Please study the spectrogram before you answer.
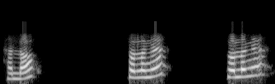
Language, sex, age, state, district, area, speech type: Tamil, female, 30-45, Tamil Nadu, Dharmapuri, rural, conversation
